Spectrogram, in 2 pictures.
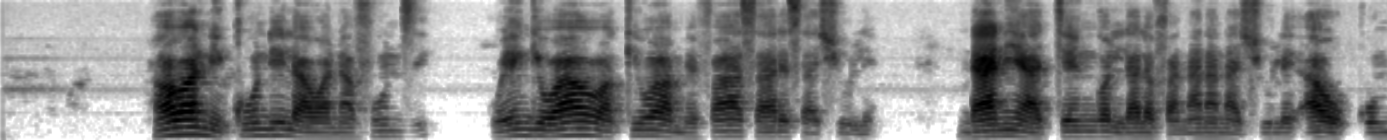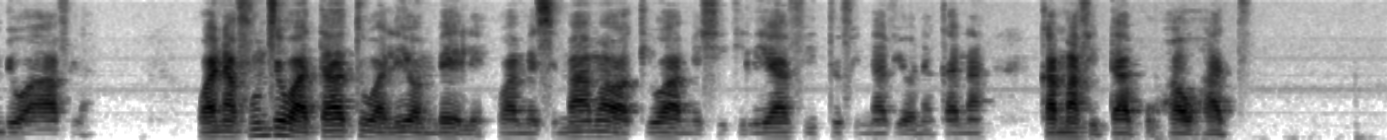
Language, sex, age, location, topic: Swahili, male, 36-49, Nairobi, education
